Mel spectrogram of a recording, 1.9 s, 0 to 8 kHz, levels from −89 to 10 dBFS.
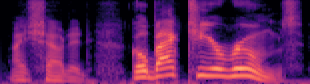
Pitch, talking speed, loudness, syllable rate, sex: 130 Hz, 215 wpm, -17 LUFS, 5.2 syllables/s, male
